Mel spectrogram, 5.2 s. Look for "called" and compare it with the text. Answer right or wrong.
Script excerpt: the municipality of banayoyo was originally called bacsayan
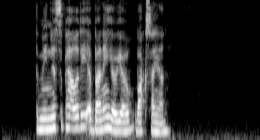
wrong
